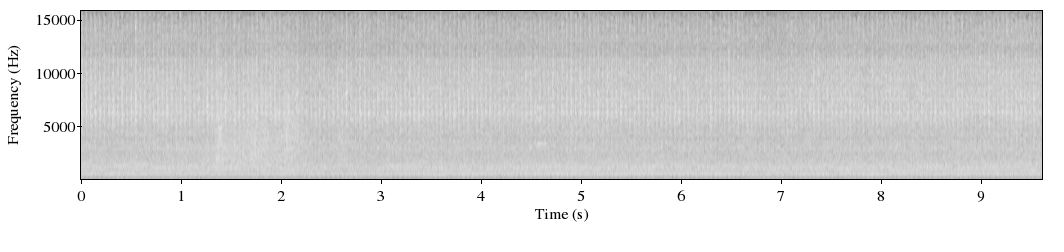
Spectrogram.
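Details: Replacement single-cylinder engine in a John Deere D110 lawn tractor, after an engine swap for a blown engine, running about 10 minutes: even, steady idle with no knocks or misses; owner may adjust valves for slight noise; normal idle.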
